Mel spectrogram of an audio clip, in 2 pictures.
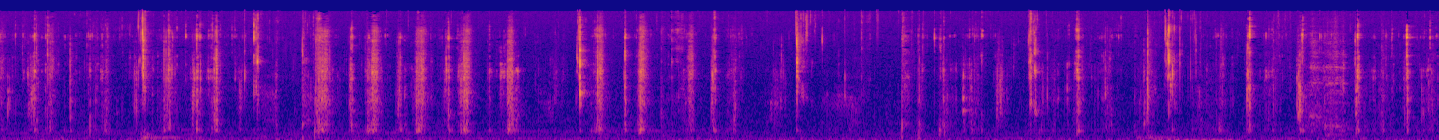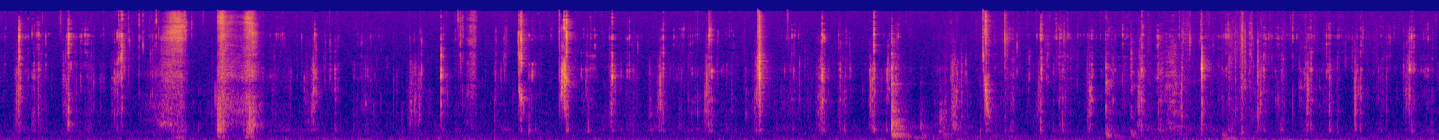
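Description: Close-miked eating of crispy fried chicken in red sauce: biting and chewing with many sharp, irregular crunches throughout, with softer chewing of rice cakes partway through.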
